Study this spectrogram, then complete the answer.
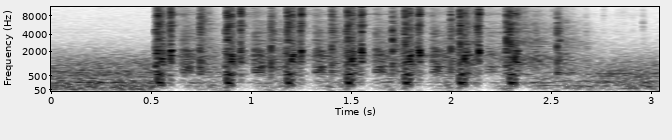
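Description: A VFC HK416 gas blowback airsoft rifle firing outdoors at a range, a quick string of about a dozen sharp cracking shots in uneven bursts, close and loud after a brief silent moment.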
